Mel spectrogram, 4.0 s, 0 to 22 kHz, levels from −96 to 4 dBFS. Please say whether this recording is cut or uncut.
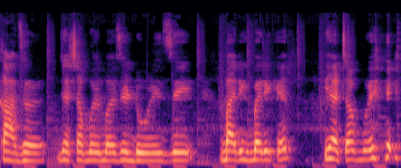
uncut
